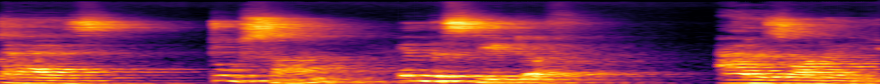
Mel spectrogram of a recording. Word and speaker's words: Tucson: on March 31st, 1980 at a place called Tucson, spelled as Tucson but pronounced as Tucson in the state of Arizona, USA.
